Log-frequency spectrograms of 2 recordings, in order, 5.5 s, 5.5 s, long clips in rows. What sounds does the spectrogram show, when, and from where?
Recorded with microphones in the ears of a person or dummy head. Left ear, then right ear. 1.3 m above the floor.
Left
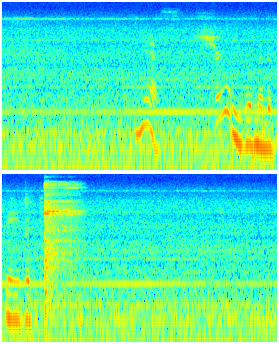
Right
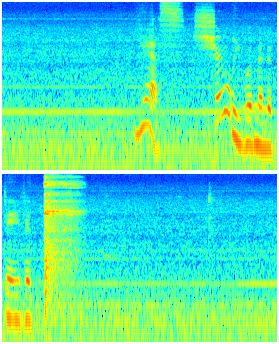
1.3 s a woman speaking: 50° right (ahead or behind)
3.2 s cutlery clinking: 15° right (ahead or behind)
